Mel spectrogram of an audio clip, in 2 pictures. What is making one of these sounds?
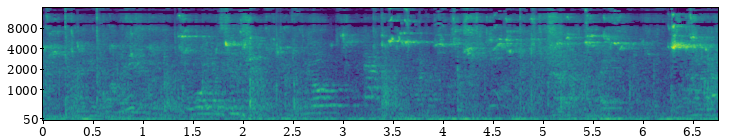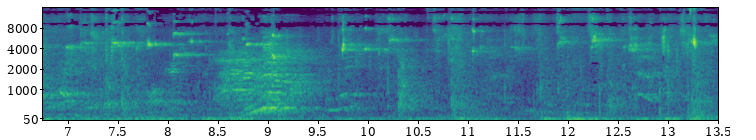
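Shuttlecocks are struck with rackets, giving light pops.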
